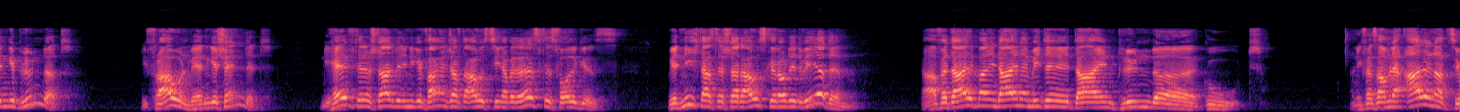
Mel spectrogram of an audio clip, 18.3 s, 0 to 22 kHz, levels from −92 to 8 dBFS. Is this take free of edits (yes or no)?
no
